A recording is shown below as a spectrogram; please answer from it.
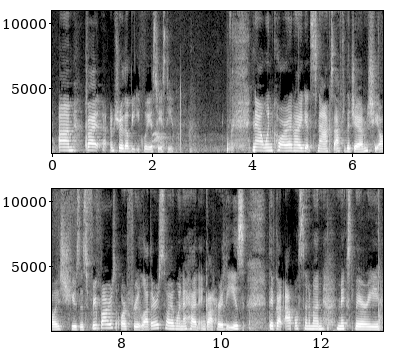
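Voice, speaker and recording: Chatty pregnant mom vlogging a haul. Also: female voice, medium pitch, slight background noise. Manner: chatty, upbeat, many fillers and asides. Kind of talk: casual haul vlog chat.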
